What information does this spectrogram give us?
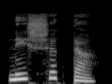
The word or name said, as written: ನಸಿಗುತ್ತ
